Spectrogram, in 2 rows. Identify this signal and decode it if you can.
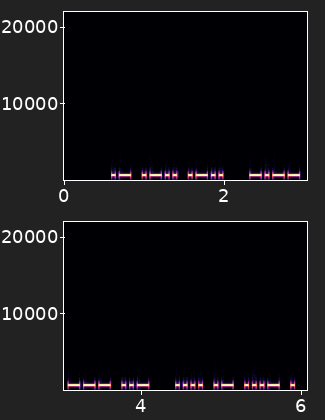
Morse code, heard as a keyed tone, about 25 wpm, 700 Hz. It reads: ALL YOU HAVE
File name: practice / 25wpm / Sentences with 3-Word Phrases - 25wpm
